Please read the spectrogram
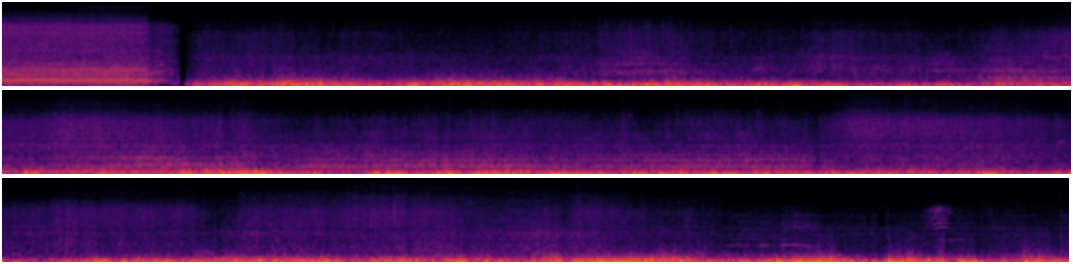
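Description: A Phalanx CIWS Gatling gun firing one continuous burst of just under two seconds, a steady buzzing tone that cuts off suddenly. This is followed by a steady low rumble of wind and sea around a ship, with wind on the microphone.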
